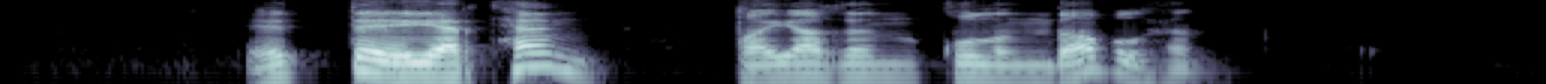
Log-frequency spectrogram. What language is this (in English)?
Bashkir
